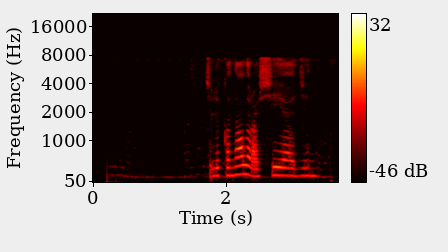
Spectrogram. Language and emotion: Russian, neutral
